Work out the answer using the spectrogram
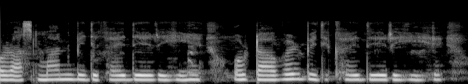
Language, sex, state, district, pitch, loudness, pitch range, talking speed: Hindi, female, Arunachal Pradesh, Longding, 215 Hz, -15 LUFS, 210-225 Hz, 180 wpm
